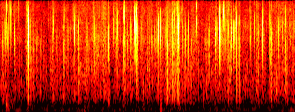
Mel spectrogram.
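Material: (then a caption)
Wood. Small round solid wooden beads are held in both cupped hands while the fingers shift and rattle them, letting a few fall onto a soft blanket. A quiet, steady stream of quick, bright clicks and light crinkly rattles is heard, with almost no low end. Each tap stops instantly.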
